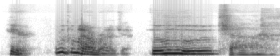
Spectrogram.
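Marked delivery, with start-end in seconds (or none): 0.1-1.6 playful fake comforting tone. Recalling high school, jokingly comforting a friend who isn't really hurting: mock-comforting a friend. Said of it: "jokingly like comfort a friend".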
